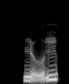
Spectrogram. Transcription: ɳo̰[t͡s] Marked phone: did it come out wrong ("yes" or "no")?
yes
